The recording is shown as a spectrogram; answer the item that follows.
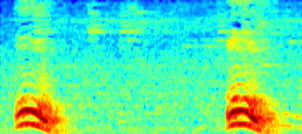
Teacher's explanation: পেশের উচ্চারণ, পেশের উচ্চারণ বাংলা রসুকারের মতো, যেমন ভ রসুকার বু, বা পেশ বু। পেশের উচ্চারণ করার সময় দুই ঠোঁট গোল করে মাঝখানে ফাঁকা রেখে হালকা শক্ত করে উচ্চারণ করতে হবে।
